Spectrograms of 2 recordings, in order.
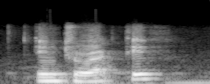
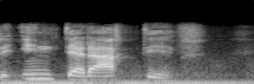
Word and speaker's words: interactive: Interactive? There you go. That's much better. Okay. When you're focusing on it, you pronounce it very well. Before you said interactive. Okay. Using a hard R, so it's interactive.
